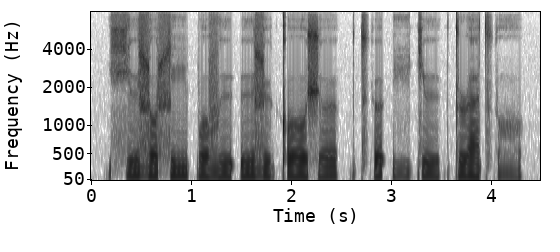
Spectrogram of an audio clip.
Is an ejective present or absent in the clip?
present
